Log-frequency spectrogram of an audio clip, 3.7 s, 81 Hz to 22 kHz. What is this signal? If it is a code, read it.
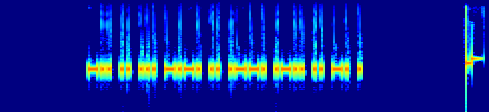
Morse code, heard as a keyed tone, about 51 wpm, 700 Hz. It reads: DISCIPLINE
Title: Sentences from Top 900 Words - New Word Drill - 50wpm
